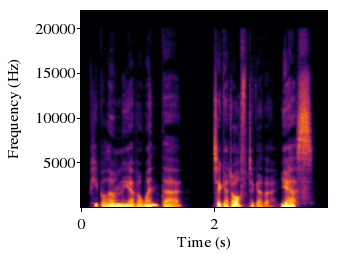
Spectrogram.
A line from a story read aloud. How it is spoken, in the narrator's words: laughed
